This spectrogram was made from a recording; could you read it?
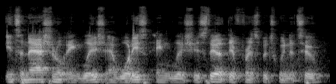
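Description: A man's voice: lowish voice, steady tone, rapid-fire, bright, forceful tone, breathy edge. A man hosting a podcast, who reads a scripted welcome and then chats casually with his guest, laughing often. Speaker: podcast host.

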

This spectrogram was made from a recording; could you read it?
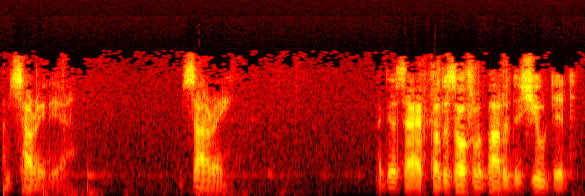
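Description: An actor playing an anguished, newly married professor in halting, theatrical old radio thriller style, on a noisy vintage recording. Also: male voice, deep voice, fairly bright tone, dull audio. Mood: haunted, regretful. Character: anguished new bridegroom, professor haunted by dark urges. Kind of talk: 1940s radio thriller acting.

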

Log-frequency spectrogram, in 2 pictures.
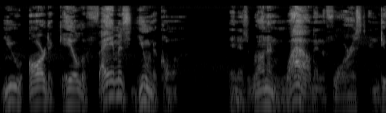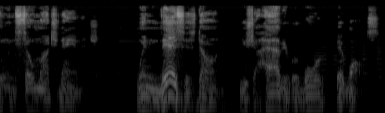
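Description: A man's voice: lowish voice, very animated, a little slow, a bit bright, slightly rough, full character voice. A man voicing a commanding old king in a storybook tale, with an imperious, declaratory delivery.

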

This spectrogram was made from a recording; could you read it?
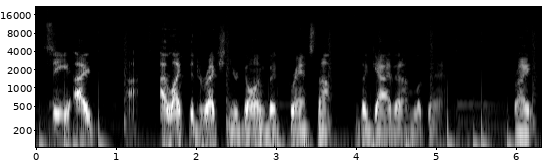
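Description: A man's voice: deep voice, steady tone, moderate pace, darkish tone, soft background music. A man in a casual sports podcast, arguing matter-of-factly with rhetorical questions.

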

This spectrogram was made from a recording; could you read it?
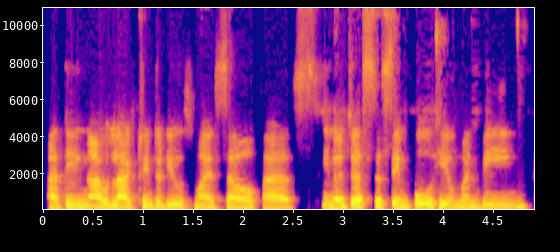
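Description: A woman's voice: on the low side, level tone, moderate pace. Earnest young woman from Sri Lanka. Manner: warm, earnest, many ums and you-knows. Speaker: podcast guest, life coach. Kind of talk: casual interview talk.

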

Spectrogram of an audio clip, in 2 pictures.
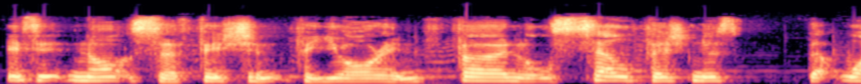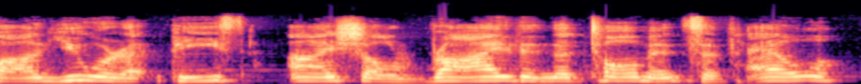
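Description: A woman reading an audiobook, voicing a grown man in despair who speaks in a lowered, harsh, pleading way. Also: steady tone, a little slow, dark tone, faint music behind. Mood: savage.

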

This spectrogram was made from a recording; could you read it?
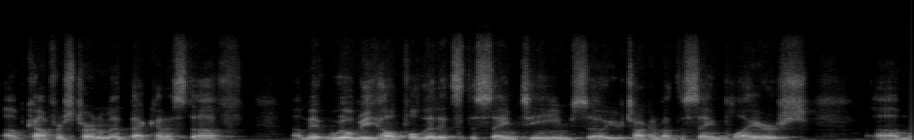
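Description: A middle-aged man, a women's basketball coach, answering press questions in a halting way with many restarts. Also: low voice, mellow.

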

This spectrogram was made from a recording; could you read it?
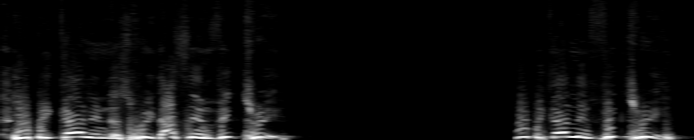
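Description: Guy preaching a fired up sermon, really high pitched raspy creaky voice, repeats his lines for emphasis. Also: fairly quick, warm tone. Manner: emphatic, declarative, repeating phrases for effect.

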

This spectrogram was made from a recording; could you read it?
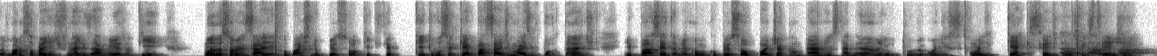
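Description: A man hosting a podcast, chatting informally and briskly with his guest and signing off to listeners. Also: lowish voice, level tone. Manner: brisk, informal, sign-off phrases. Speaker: podcast host. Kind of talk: casual interview chat.

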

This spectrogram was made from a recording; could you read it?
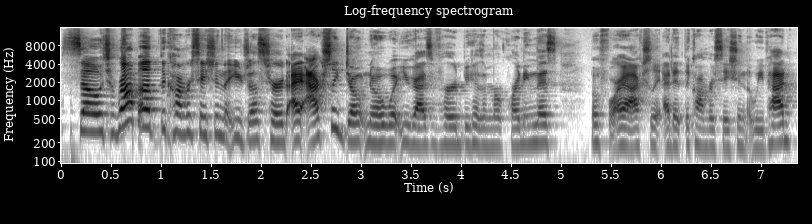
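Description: A woman's voice: medium pitch, fast, a bit bright. Woman, podcast host, bubbly, laughs often, casual chat.

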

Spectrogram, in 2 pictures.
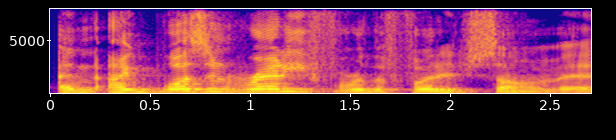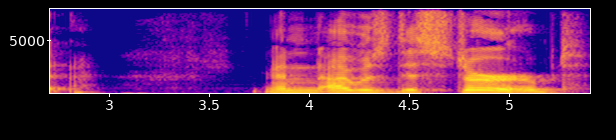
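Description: A man's voice: fairly high pitch, expressive, a little slow. Rambling, swearing podcaster in his thirties. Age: 30s. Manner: rambling, self-deprecating, profane, jumps between tangents. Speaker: podcast host. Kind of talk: casual comedic podcast monologue.

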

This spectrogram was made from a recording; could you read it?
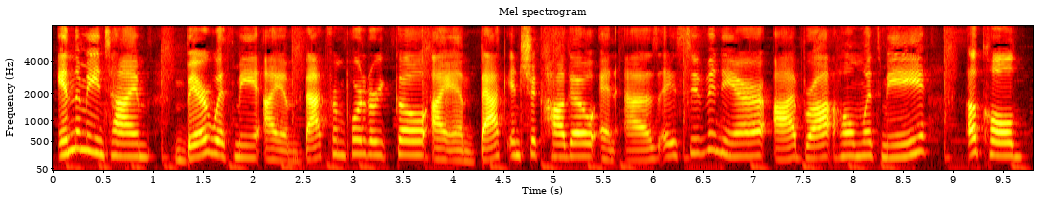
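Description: A woman with a cold, her voice raspy and her nose stuffed, hosting a solo podcast and pausing for breath as she talks. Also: fairly high pitch, a bit bright, soft background music. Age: 20s. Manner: pauses to catch breath. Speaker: podcast host.

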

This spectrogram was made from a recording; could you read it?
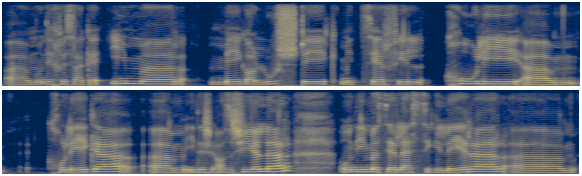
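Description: Chatty Swiss German woman, smooth voice. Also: mid-range voice. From Switzerland. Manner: chatty, many fillers, laughs often. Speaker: interview guest, HR consultant. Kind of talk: casual interview chat.

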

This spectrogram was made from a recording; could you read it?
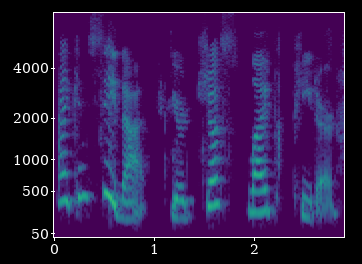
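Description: A woman's voice: high voice, big pitch swings, slow, slight background noise, pitched above the performer's own voice, exaggerated voice. A woman voicing a genial, playful male dentist who teases a small patient, in a children's story reading. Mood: jovial. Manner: jovial, teasing.

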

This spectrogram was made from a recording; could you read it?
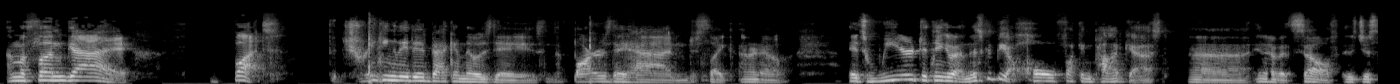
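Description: A man's voice: medium pitch, a bit bright. A man chatting on a podcast, rambling off on tangents and swearing casually. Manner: rambling, profane, tangent-prone. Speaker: podcast host.

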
